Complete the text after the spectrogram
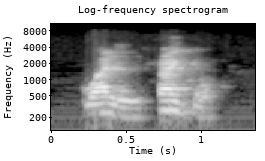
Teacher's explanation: kalau rohnya itu sebelumnya sukun, sebelumnya fathah, maka rohnya dibaca tafkhim. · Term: tafkhim roh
